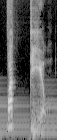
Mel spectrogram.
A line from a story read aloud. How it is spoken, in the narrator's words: hissed Sabian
